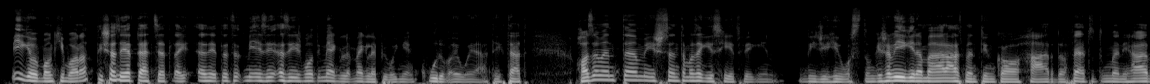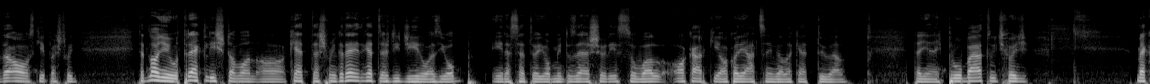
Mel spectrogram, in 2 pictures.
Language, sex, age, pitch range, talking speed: Hungarian, male, 10-29, 125-150 Hz, 185 wpm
